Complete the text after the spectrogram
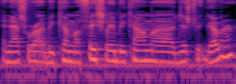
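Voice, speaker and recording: Audible room echo surrounds a man whose fairly high voice keeps fairly even intonation. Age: 70s. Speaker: service club district leader. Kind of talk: informal self-introduction to camera. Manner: halting, with many fillers.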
